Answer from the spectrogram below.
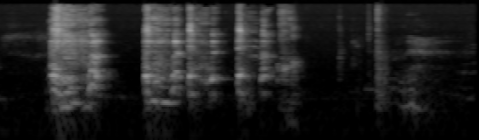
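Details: Guided cleansing coughing technique, counted deep breaths in and out first: a bout of about five forceful coughs after a deep breath in, then a final softer cough, an airway-clearing coughing effort.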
